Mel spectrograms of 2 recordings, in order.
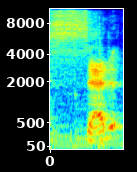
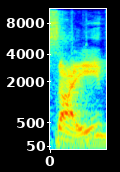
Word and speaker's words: Saeed: Just want to say real quick, I've been saying said the whole time because that's how it looks from an English word, but apparently it's pronounced Saeed, so do correct me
